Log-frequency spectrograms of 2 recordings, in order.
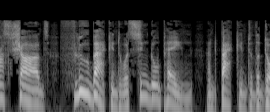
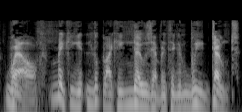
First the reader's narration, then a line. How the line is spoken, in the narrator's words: Ron snarled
